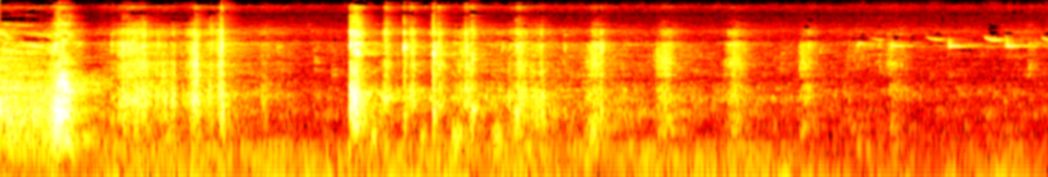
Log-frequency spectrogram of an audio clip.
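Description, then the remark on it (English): A dog, Dan, gives two sharp, loud barks about two seconds apart, with softer clicking and shuffling noises in between and after. No one speaks. “Dan is a good dog.”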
